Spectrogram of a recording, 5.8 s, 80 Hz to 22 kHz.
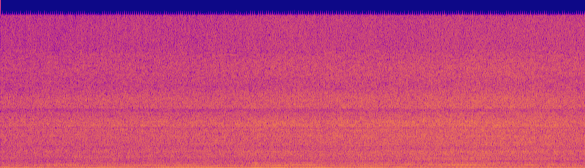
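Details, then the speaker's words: VW 1.8T first start, cam timing one tooth late (17 rollers between marks): low, uneven idle that lumps and stumbles like a slight misfire, with a cam position sensor code logged. "weird almost like it's like misfiring a little bit but I'm going to check the oil again and reset and see where we're at"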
